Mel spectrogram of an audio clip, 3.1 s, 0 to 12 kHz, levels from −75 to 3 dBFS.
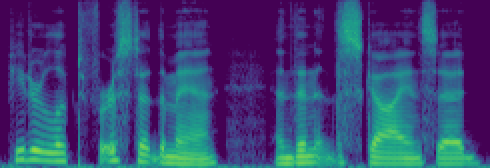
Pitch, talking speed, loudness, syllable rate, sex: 125 Hz, 255 wpm, -18 LUFS, 5.7 syllables/s, male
